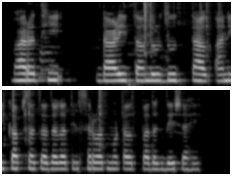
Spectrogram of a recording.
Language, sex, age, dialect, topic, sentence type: Marathi, female, 41-45, Northern Konkan, agriculture, statement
